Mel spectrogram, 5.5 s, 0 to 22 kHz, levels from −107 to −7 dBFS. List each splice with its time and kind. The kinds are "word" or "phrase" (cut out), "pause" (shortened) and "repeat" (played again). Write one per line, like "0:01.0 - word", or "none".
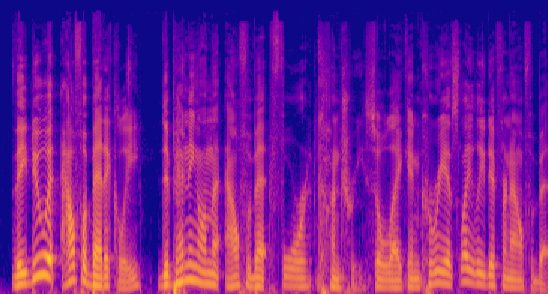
0:01.5 - pause
0:03.1 - word
0:04.5 - phrase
